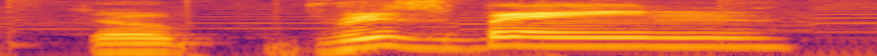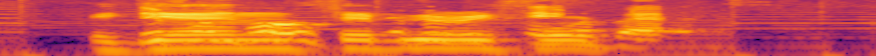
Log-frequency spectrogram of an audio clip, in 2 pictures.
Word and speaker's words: Brisbane: Oh, apparently Armen, I just learned it's not Brisbane, it's Brisbane.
